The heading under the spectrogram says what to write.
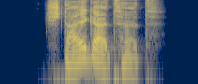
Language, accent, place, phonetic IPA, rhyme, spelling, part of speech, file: German, Germany, Berlin, [ˈʃtaɪ̯ɡɐtət], -aɪ̯ɡɐtət, steigertet, verb, De-steigertet.ogg
- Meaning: inflection of steigern: 1. second-person plural preterite 2. second-person plural subjunctive II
